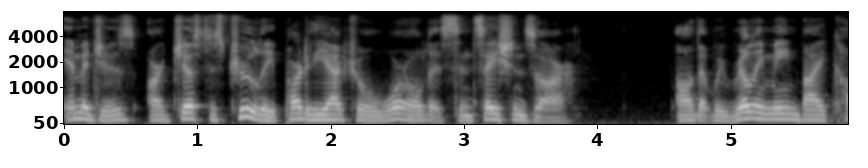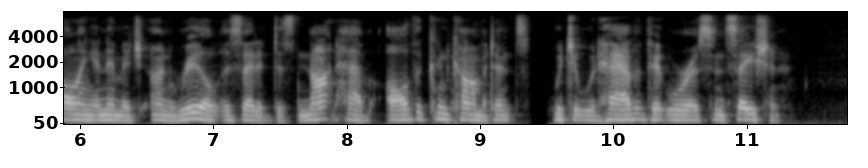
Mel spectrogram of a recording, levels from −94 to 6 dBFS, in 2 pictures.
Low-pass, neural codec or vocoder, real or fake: 7.2 kHz; vocoder, 44.1 kHz, 128 mel bands every 256 samples, BigVGAN v2; fake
